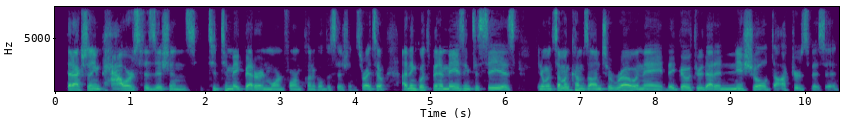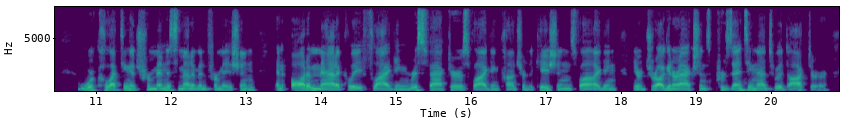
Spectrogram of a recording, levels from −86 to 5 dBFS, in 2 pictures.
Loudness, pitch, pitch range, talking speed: -30 LUFS, 120 Hz, 115-130 Hz, 185 wpm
